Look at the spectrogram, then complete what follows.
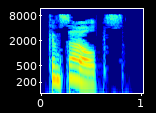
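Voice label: "consults", British English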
